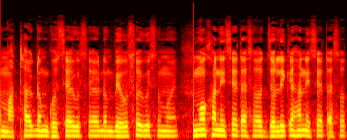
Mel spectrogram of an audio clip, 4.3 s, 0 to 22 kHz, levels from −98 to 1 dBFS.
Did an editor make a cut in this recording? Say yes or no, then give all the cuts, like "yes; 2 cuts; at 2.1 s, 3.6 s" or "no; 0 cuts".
yes; 1 cut; at 2.4 s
